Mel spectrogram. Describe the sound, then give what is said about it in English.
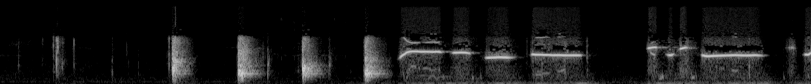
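Loud, clear whistling sounds as a series of several bright notes, some held and some clipped short, after a few sharp hand claps at the start. “I think the whistling's more irritating.”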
